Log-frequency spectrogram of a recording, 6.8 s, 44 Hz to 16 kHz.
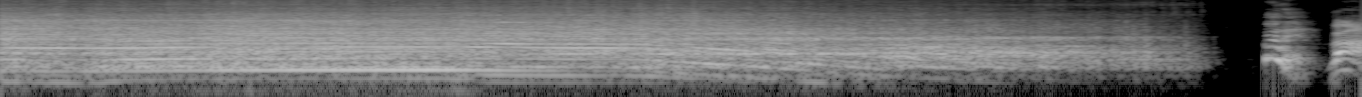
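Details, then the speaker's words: Hoover Junior 1334 vacuum cleaner, a loft find, first run; a harsh, loud motor drone with wavering whistles that slide down as it spins off, and the motor shaft moves because one motor bearing is completely gone. "Oh yes, you can tell that one of the bearings is completely gone because moves it. Shouldn't be able to do that."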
